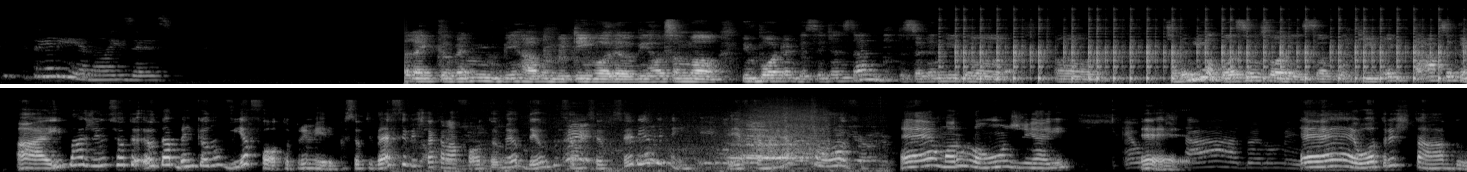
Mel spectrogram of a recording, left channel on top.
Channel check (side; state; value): both; different; correlation 0.00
